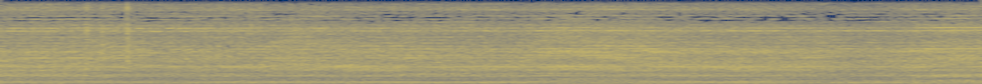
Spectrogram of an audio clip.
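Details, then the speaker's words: Cleartrak/Workhorse vacuum power brush after brush and belt replacement, running on floor setting; smooth steady motor whir with even high hum, no rattle, scraping or belt slap; normal operation. "feels like a new machine just digs right in there"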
